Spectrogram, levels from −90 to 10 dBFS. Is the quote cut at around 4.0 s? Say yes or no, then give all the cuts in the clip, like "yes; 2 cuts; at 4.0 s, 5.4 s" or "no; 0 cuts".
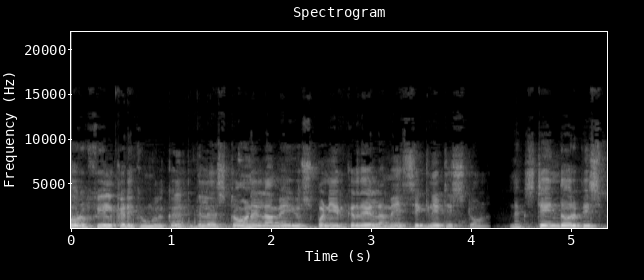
yes; 1 cut; at 4.0 s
